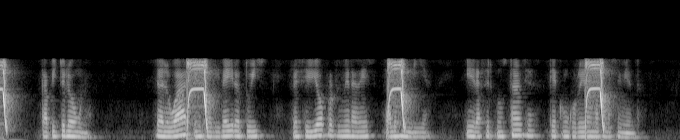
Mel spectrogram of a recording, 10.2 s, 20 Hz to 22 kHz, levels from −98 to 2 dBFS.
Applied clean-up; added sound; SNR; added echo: none; Drill; 0 dB; reverberation time 0.4 s.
